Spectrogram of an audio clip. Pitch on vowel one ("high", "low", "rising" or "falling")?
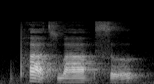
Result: falling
